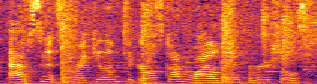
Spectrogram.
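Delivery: usual speaking voice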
